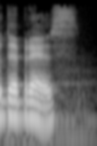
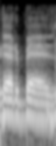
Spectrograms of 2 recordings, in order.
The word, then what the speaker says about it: Derbez: Eugenio Derbez. – See? – Derbez. – There is no way I would say that. – Eugenio Derbez.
